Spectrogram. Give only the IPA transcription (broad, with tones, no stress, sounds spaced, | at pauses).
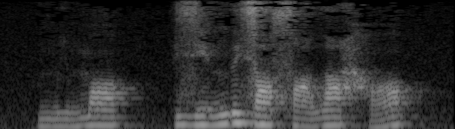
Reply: m i˨ m ɔ˧ | zʲ ɛ˧ ŋ ɨ˦ zʲ ɔ˧ sˤ e˨ ðˤ ɛ˧ h ɔ˨˦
